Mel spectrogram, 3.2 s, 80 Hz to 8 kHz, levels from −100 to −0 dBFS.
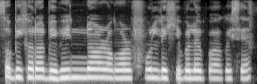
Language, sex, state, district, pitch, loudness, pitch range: Assamese, female, Assam, Kamrup Metropolitan, 240 Hz, -14 LUFS, 230-250 Hz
